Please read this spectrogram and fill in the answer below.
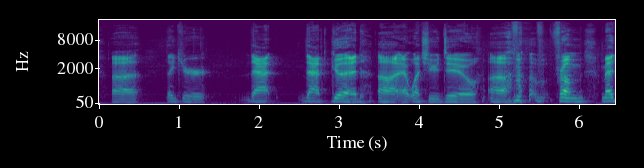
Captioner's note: laughs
